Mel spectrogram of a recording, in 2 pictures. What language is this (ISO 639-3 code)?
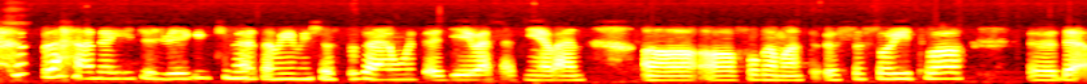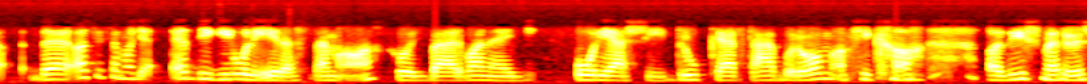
hun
